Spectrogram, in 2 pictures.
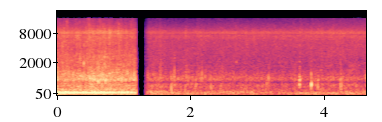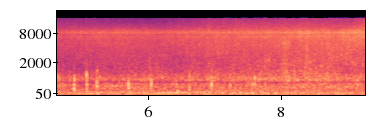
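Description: Steady broadband wash of river water along the bank of the Hudson River, with faint scattered ticks and knocks over it after a brief dropout near the start.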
